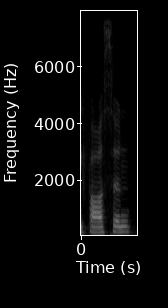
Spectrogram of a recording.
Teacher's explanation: fasten with a t say fasten without a t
